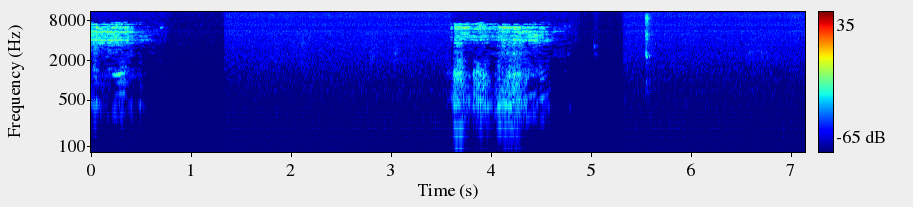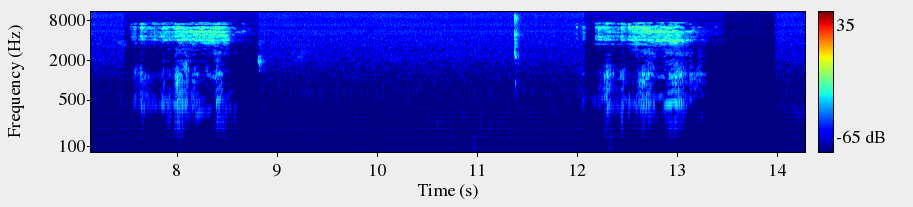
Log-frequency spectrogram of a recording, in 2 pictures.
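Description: Three rattling, fluttery snores on breathing in, with quiet pauses between, about 13 breaths a minute in a quiet room. Snoring.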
